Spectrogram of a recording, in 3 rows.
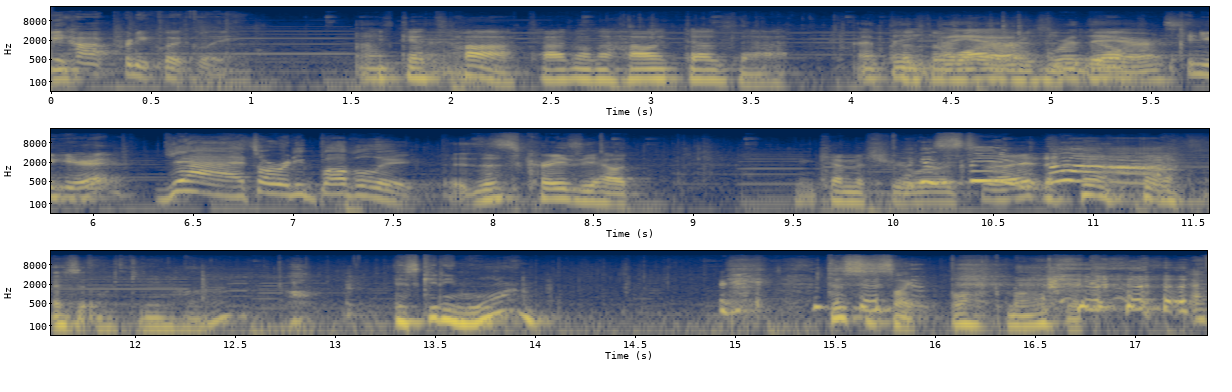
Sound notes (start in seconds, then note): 12.7 gasps; 14.9 laughs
